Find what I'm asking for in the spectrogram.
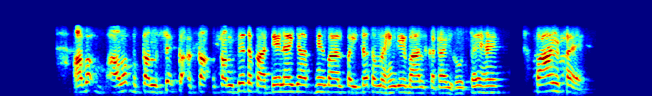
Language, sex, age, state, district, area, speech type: Hindi, female, 60+, Uttar Pradesh, Hardoi, rural, conversation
